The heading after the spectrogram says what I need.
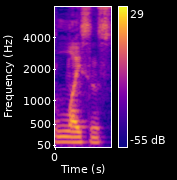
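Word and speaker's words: licence: You can also hear me on the podcast I do with my friend Carl called License to Spiel. That's licensed spelled with a C like the British do it.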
